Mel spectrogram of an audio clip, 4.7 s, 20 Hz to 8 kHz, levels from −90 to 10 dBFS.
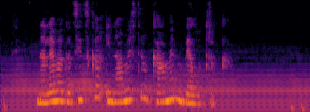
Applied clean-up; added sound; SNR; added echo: none; Brass instrument; 14 dB; none.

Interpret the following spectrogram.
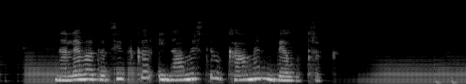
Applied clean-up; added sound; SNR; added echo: neural mask model RNNoise.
